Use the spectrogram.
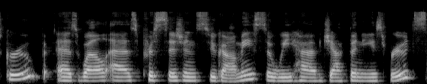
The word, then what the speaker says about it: Tsugami: at and your role there yes it is pronounced sugami America and we are a Swiss CNC lathe style uh Machining equipment provider and we are part of the Morris group as well as Precision sugami so we have Japanese roots and also American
